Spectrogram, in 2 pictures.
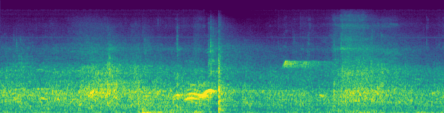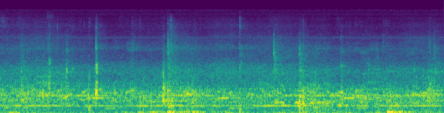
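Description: Skates scrape and carve on ice.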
